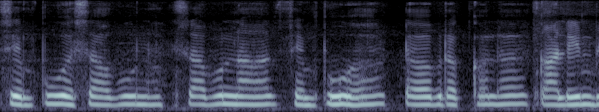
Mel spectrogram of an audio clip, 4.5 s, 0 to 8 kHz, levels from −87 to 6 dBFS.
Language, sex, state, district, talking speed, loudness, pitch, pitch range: Hindi, female, Uttar Pradesh, Varanasi, 200 wpm, -25 LUFS, 215 Hz, 205-220 Hz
